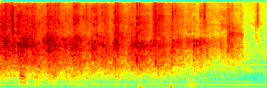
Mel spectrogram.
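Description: A room full of people claps steadily, a dense wash of applause that holds for a few seconds before beginning to thin slightly toward the end.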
